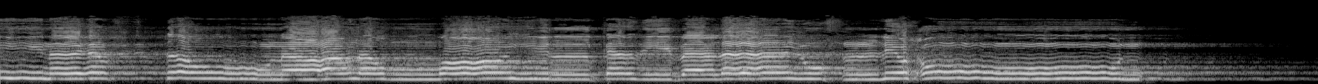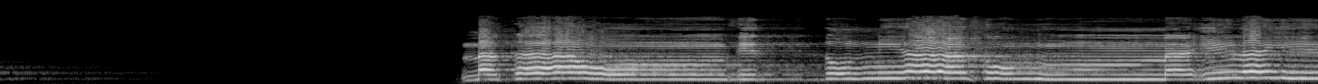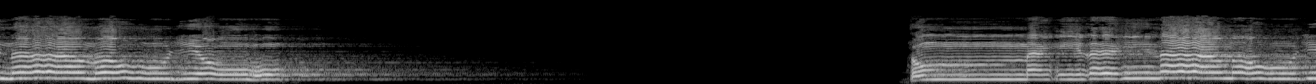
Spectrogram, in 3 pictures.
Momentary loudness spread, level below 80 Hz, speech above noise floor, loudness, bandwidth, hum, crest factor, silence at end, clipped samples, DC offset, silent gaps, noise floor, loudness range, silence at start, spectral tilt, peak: 9 LU; -70 dBFS; 73 dB; -15 LUFS; 10.5 kHz; none; 14 dB; 0 s; under 0.1%; under 0.1%; 15.60-17.67 s, 33.10-35.34 s; -87 dBFS; 8 LU; 0 s; -3 dB/octave; -2 dBFS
